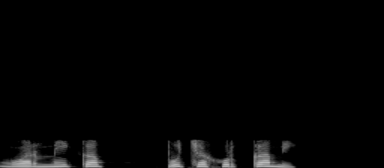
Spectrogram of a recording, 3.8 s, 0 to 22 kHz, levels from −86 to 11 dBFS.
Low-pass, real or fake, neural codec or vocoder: 3.6 kHz; real; none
